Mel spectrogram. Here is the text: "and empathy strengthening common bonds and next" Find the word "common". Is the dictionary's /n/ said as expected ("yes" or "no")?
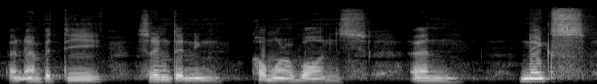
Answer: no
